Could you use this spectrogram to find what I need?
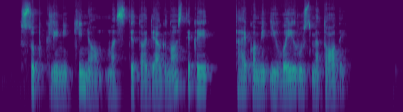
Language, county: Lithuanian, Klaipėda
